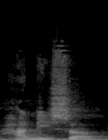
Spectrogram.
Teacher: It's read in an astonishing tone, as if to query.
